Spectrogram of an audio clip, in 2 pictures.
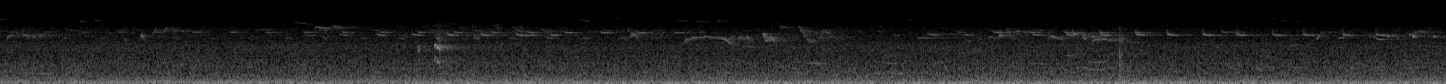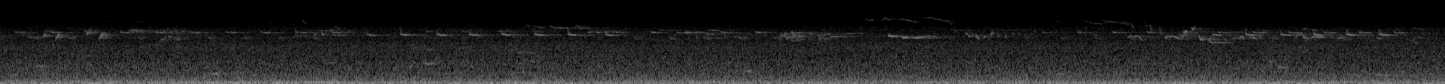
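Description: Several songbirds singing, with rapid runs of high repeated notes and short chirps overlapping, over a steady low background rumble.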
